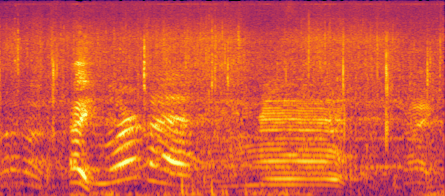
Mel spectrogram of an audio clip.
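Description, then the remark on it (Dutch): Dairy cows moo on a dairy farmyard in Schermerhoorn, North Holland, Netherlands, several overlapping low, drawn-out calls rising and falling, with faint background noise between them. “Hier parkeer ik op een boerenerf waar dag in dag uit wordt gewerkt in de melkveehouderij.”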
